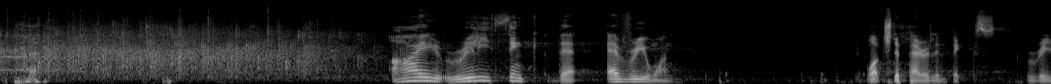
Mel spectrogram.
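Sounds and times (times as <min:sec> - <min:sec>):
audience applause: 0:00.0 - 0:03.9
speech: 0:00.3 - 0:00.6, 0:03.9 - 0:06.8, 0:08.7 - 0:10.5.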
